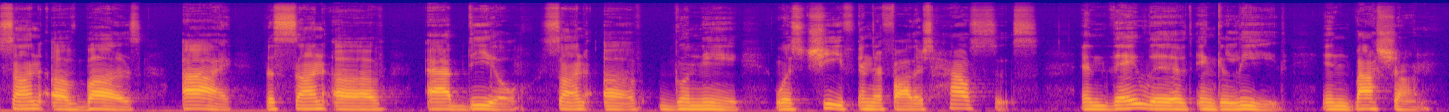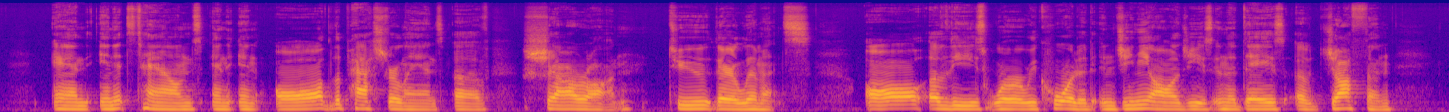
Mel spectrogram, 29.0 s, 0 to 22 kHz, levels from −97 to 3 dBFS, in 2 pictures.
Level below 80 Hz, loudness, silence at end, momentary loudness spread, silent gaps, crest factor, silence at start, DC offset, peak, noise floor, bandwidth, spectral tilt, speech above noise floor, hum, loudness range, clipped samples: -54 dBFS; -19 LUFS; 0.55 s; 12 LU; none; 14 dB; 0 s; under 0.1%; -4 dBFS; -55 dBFS; 20 kHz; -5 dB/octave; 36 dB; none; 3 LU; under 0.1%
